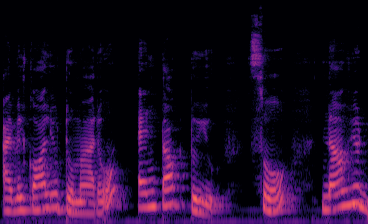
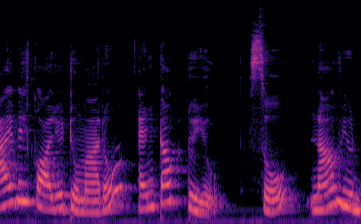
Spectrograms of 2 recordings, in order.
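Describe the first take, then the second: No difference in how they are said.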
